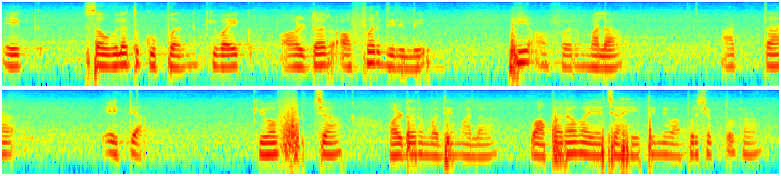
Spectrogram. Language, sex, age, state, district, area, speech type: Marathi, male, 18-30, Maharashtra, Satara, urban, spontaneous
